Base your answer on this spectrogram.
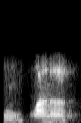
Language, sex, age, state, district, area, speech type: Tamil, male, 18-30, Tamil Nadu, Erode, rural, conversation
